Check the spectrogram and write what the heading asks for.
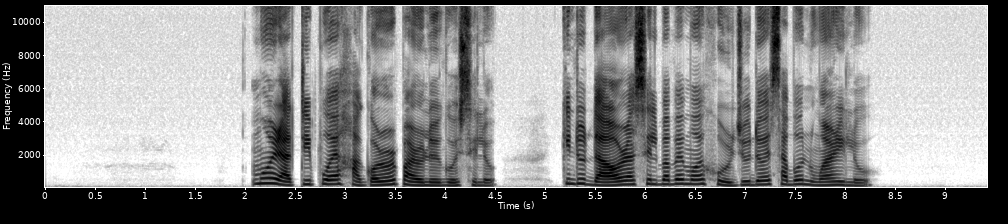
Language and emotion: Assamese, sad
